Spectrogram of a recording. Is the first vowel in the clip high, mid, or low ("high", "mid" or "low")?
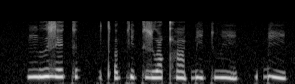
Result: high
